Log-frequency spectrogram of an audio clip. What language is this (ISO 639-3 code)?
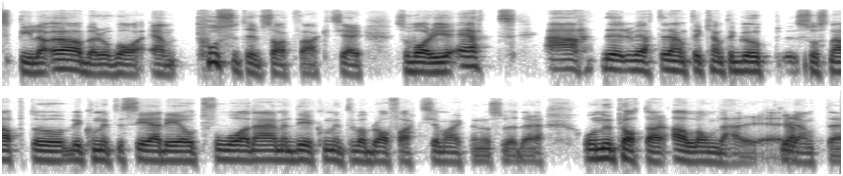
swe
